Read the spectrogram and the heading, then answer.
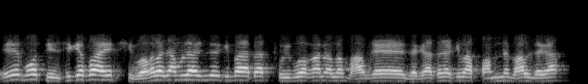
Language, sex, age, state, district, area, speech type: Assamese, male, 45-60, Assam, Sivasagar, rural, conversation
